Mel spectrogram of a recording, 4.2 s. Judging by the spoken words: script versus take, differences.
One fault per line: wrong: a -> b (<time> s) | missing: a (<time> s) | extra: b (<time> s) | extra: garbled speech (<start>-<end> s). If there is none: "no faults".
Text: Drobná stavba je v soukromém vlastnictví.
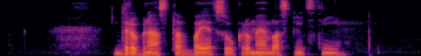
no faults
